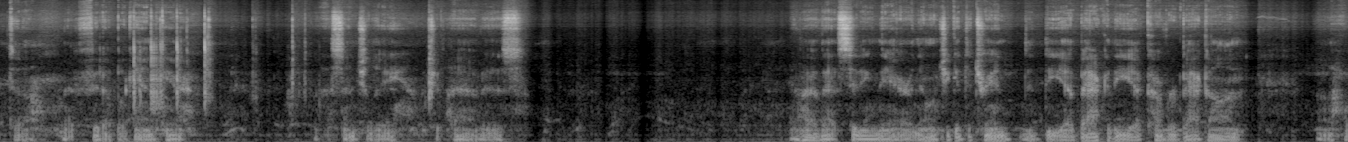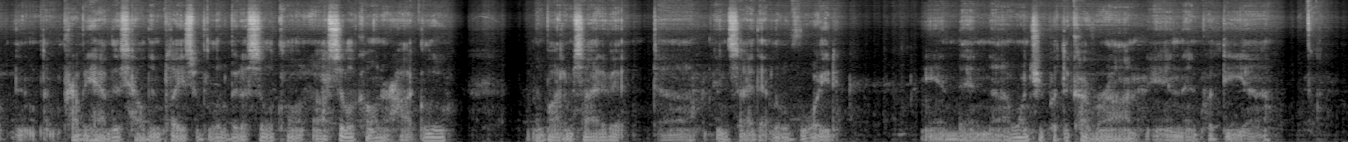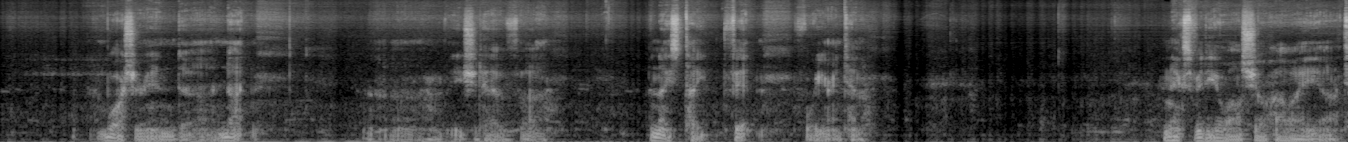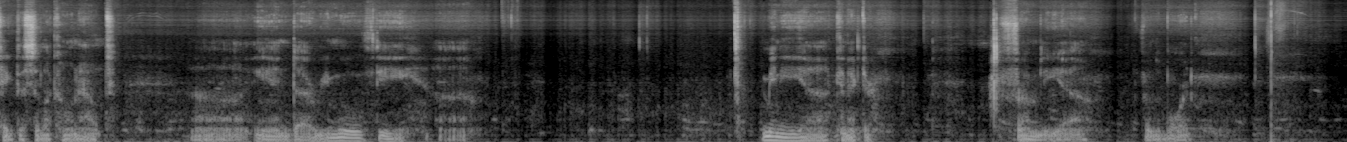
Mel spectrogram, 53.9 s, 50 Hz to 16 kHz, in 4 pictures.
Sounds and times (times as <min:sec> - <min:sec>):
Speech: 0:00.0 - 0:12.5, 0:13.2 - 0:18.1, 0:18.8 - 0:22.0, 0:22.6 - 0:36.0, 0:37.6 - 0:53.9
Inside, small room: 0:00.0 - 0:53.9.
